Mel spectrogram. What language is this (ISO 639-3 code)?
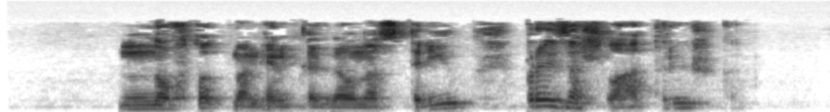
rus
